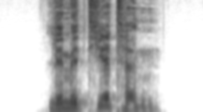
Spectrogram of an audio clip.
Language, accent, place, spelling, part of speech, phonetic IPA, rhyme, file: German, Germany, Berlin, limitierten, adjective / verb, [limiˈtiːɐ̯tn̩], -iːɐ̯tn̩, De-limitierten.ogg
- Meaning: inflection of limitieren: 1. first/third-person plural preterite 2. first/third-person plural subjunctive II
